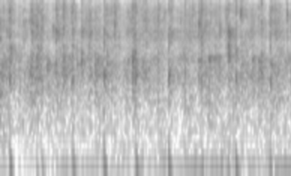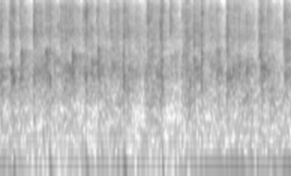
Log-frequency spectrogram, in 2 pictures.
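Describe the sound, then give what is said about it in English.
An audience at a poetry reading applauds the poets who read in the first round, steadily for about six seconds, a dense, even patter of many hands clapping at once with no clear rhythm, holding a fairly constant loudness throughout. “Let's also give all the poets who read in this first round a hand as well.”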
